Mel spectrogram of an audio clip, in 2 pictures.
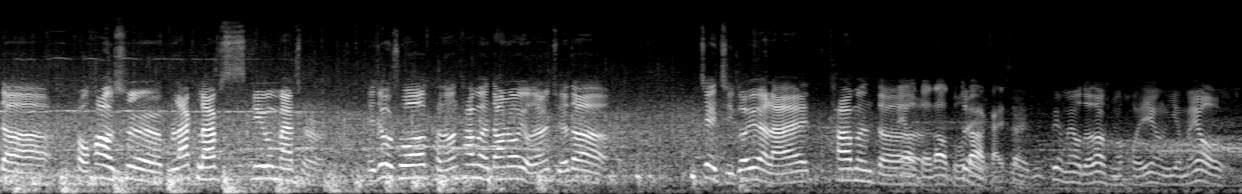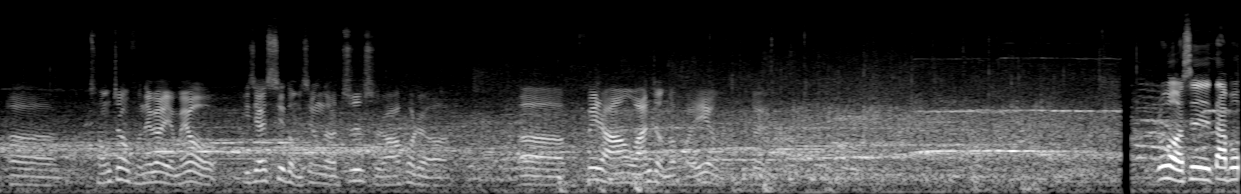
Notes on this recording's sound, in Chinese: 直衝現場讓大家親耳體驗現場抗議的情形。搭配英國下午茶的氣氛。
